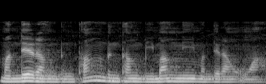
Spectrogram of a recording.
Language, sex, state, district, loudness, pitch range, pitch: Garo, male, Meghalaya, West Garo Hills, -17 LUFS, 125-140 Hz, 135 Hz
